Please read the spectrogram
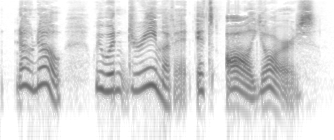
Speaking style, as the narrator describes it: the others all cried

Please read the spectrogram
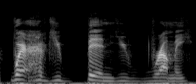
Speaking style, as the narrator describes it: Max Rostov snarled

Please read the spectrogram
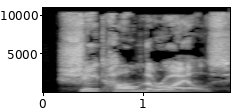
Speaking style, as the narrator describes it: he cried

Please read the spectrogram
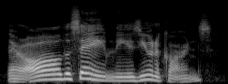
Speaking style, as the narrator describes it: Parrot went on gloomily

